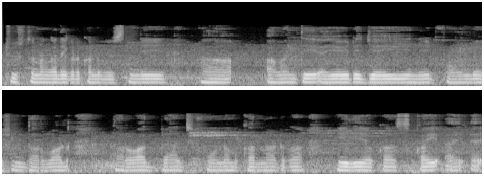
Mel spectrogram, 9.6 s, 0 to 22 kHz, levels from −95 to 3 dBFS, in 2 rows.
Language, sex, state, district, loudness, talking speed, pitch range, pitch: Telugu, male, Karnataka, Dharwad, -18 LUFS, 105 wpm, 135-140 Hz, 140 Hz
